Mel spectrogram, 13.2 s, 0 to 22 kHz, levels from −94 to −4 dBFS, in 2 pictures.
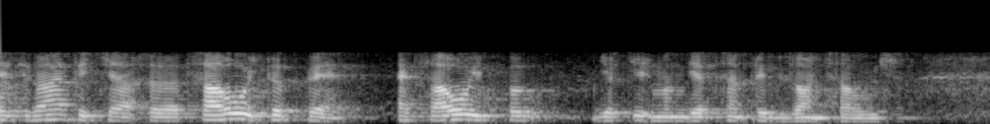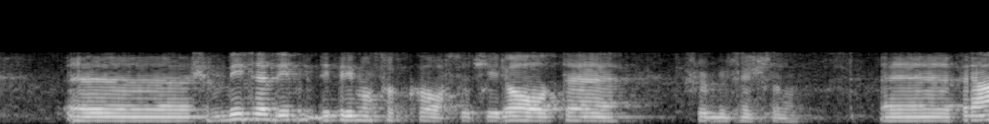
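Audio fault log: Throughout, iLBC codec: the speech is cut off above 3.8 kHz and has a plainly audible rough, synthetic edge. Each frame's excitation is coded on its own, with no help from the previous one, which leaves a graininess that fits 30 ms frames at about 13.33 kbps. A simple low-pass filter would dull the sound without adding roughness, and a cleaner narrowband codec would keep the texture smooth.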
